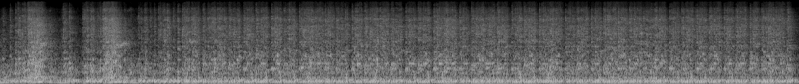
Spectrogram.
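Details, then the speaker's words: 1980 Dodge short-bed truck with big-block V8, fully wired up and checking charging, now fitted with a self-contained one-wire Performance Distributors distributor: steady, even idle with smooth low rumble, no misses, knocks or ticks; healthy. "first off what we need to do is just listen to this thing run got everything wired up make sure everything's charging and good to go"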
